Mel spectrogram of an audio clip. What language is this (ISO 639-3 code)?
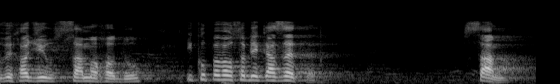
pol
